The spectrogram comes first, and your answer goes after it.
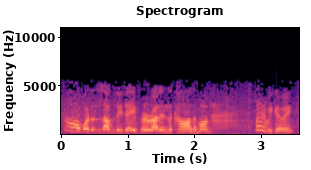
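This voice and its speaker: A woman's voice: sits high, lively intonation, fast talker. An actress playing a curious young society woman in 1940s radio style. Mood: cheerful, curious. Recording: muffled, clearly noisy 1940s radio recording.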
